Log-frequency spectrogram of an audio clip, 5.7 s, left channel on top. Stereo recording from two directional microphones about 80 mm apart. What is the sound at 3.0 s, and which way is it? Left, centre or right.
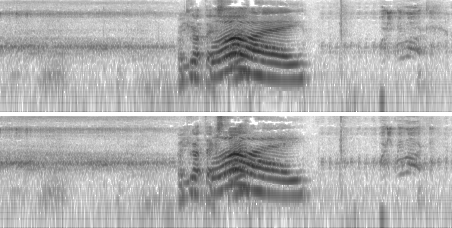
Speech, left.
